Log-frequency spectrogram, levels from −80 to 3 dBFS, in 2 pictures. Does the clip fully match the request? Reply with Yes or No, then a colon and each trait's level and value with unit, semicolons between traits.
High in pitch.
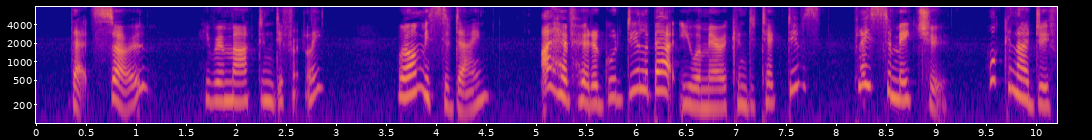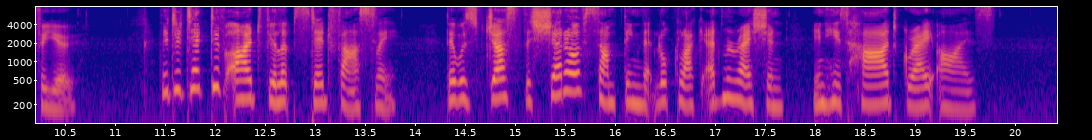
Yes: high, 230 Hz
